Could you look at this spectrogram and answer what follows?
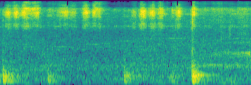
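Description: Marker or chalk writing on a board during a differential equations lesson, a few scratchy strokes at about half-second intervals, the last one loudest, close and fairly quiet with no talking.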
